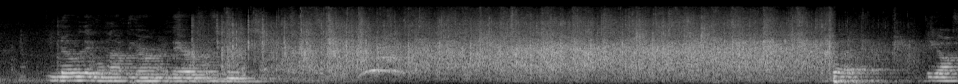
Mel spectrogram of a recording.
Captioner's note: applause and cheers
